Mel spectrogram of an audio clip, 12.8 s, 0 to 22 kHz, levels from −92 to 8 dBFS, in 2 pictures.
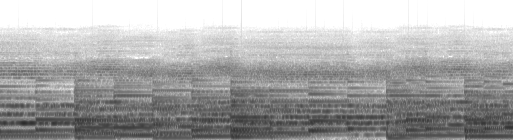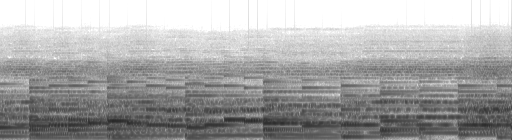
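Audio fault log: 0.12–12.78 s, clock slip clicks: faint, evenly spaced ticks, roughly ten per second, around a hundred in all. Each is one sample dropped or repeated, likely because two unsynchronised clocks drift apart by about 200 ppm.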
